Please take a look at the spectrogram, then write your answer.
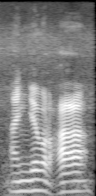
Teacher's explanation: আইন যাবর আ, কণ্ঠনালীতে চাপ দিয়ে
